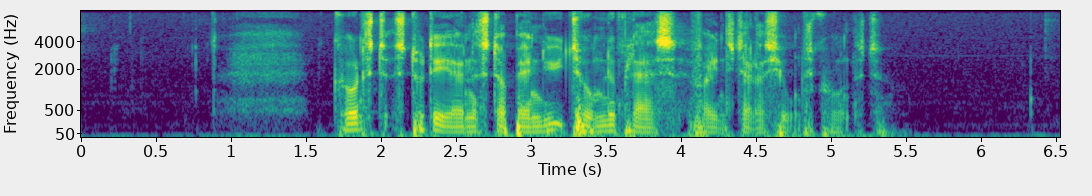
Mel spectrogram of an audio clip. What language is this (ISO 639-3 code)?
dan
